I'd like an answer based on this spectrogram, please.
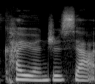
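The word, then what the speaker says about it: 开源之夏: The Chinese is pronounced in Chinese as Kaiyuan Zhixia, and the English name is Open Source Promotion Plan.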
